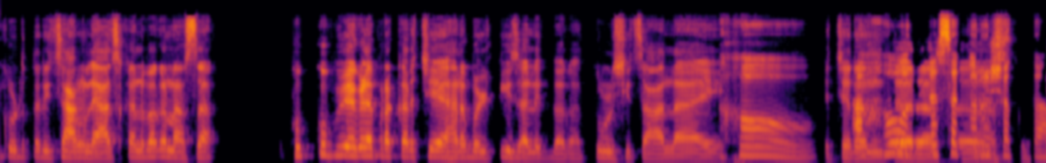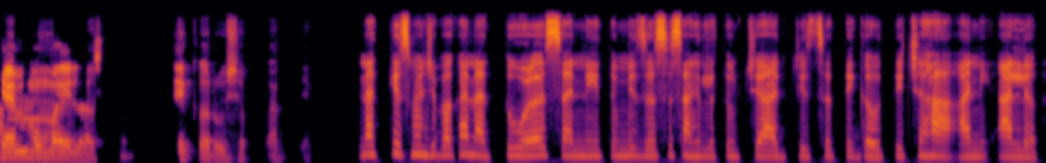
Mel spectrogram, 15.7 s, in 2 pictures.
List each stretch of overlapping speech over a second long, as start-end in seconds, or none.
6.2-8.2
